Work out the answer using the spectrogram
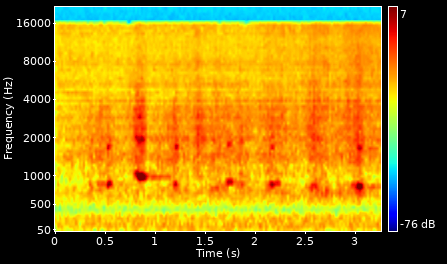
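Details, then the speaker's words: Lexus LX 470 full-time 4WD with the center differential locked, creeping through a tight turn. Short squeaky tire chirps about twice a second as the driveline binds. "now watch as he engages the center differential Locker you will notice that the LX 470 starts chirping"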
